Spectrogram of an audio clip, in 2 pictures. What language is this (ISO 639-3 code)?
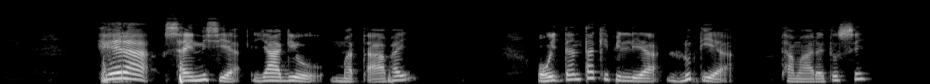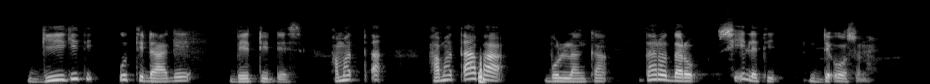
wal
